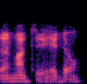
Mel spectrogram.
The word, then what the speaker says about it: Amontillado: A aged Fino is often called an Amontillado. If I said that right, I don't think I did. Amontillado. Yeah, that's it, Amontillado, which I'll explain a little bit more in a minute here.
